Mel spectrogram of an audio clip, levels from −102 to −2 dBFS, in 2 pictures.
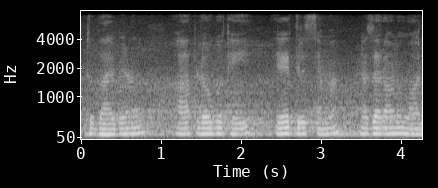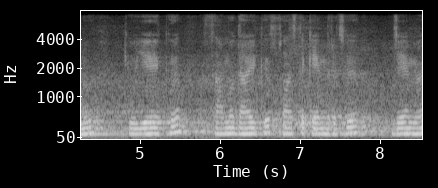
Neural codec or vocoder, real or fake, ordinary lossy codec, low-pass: none; real; AAC, 48 kbps; 7.2 kHz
